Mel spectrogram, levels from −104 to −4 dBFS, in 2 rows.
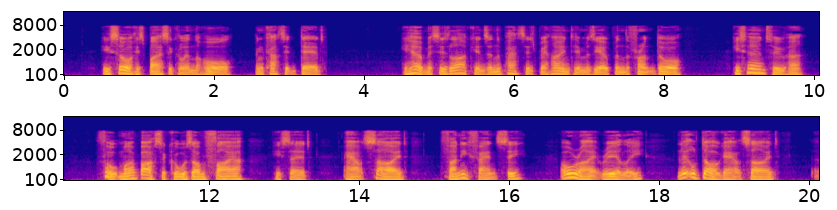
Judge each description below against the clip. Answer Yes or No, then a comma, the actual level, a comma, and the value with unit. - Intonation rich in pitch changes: No, average, 4.2 semitones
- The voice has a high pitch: No, low, 115 Hz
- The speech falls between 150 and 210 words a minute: No, average, 140 wpm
